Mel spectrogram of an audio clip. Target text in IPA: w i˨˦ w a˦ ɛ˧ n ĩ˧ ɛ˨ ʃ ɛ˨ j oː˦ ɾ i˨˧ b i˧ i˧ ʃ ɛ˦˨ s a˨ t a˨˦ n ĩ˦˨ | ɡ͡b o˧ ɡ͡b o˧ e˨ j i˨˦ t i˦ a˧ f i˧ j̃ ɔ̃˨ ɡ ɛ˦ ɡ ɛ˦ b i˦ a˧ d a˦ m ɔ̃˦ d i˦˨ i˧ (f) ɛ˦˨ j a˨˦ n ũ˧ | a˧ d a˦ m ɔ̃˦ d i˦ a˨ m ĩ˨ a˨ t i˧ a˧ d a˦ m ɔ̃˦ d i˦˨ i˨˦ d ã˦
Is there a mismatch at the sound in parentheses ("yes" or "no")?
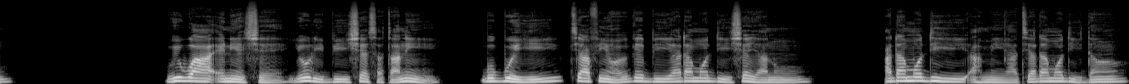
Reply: yes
